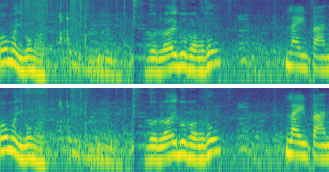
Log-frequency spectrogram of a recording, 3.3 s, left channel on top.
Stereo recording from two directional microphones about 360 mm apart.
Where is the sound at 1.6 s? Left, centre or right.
Centre.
